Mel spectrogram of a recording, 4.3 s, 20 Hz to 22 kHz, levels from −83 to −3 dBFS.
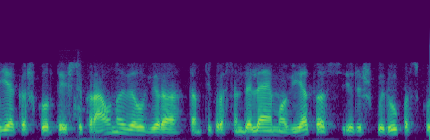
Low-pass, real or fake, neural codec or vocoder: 5.4 kHz; real; none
